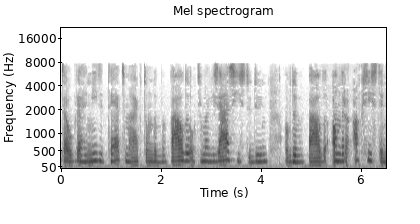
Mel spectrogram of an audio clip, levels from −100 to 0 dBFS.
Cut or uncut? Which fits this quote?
uncut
